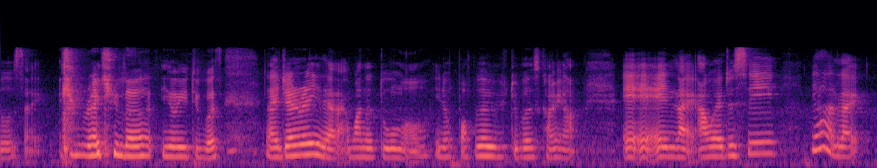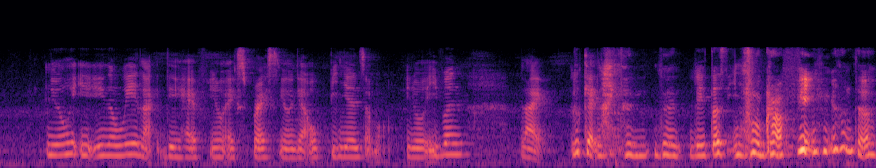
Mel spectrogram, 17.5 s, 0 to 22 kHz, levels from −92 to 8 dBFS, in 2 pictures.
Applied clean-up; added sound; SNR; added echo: none; none; none; none.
